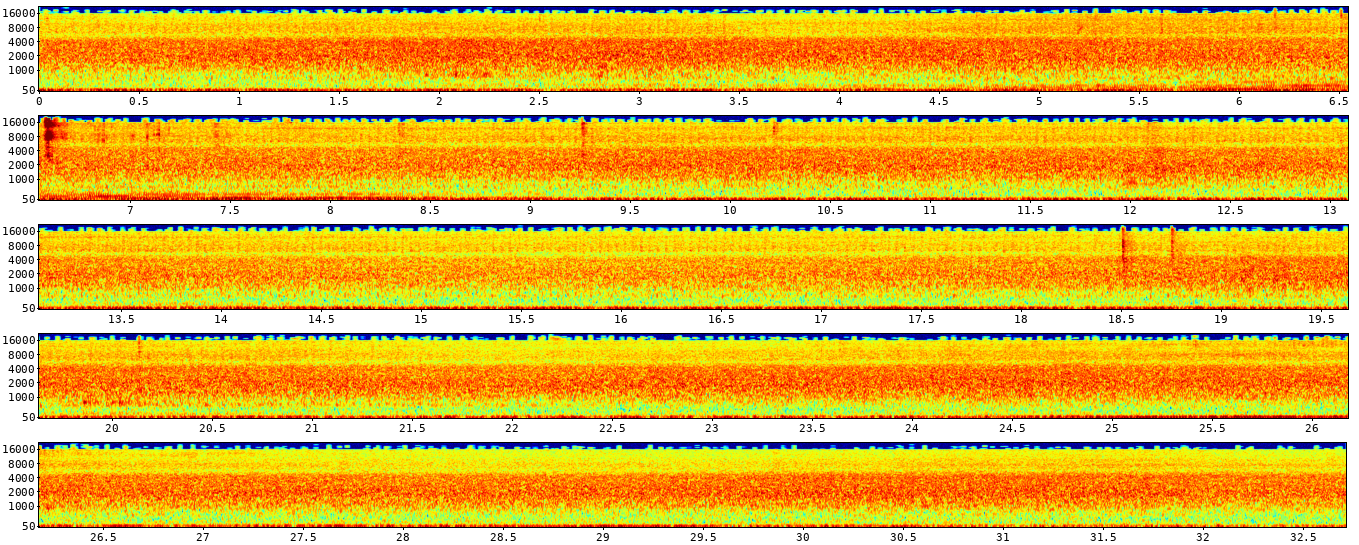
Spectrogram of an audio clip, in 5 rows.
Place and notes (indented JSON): {
  "title": "cologne, im sionstal, nearbye bridge",
  "date": "2009-06-25 13:30:00",
  "description": "soundmap nrw: social ambiences/ listen to the people in & outdoor topographic field recordings",
  "latitude": "50.93",
  "longitude": "6.96",
  "altitude": "52",
  "timezone": "Europe/Berlin"
}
